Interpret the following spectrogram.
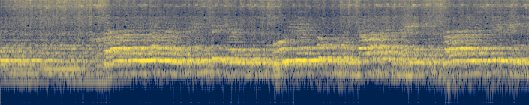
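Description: Choir singing a church hymn, with long held notes that change every second or two.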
